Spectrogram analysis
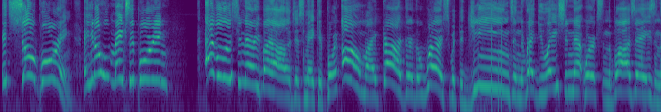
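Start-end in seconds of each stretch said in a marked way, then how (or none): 0.0-1.5 high, slow bored whine; whiny drawl. Pretend. Mocking whine about boredom. 1.7-9.3 high, mocking rant voice. Mock rant at biologists.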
